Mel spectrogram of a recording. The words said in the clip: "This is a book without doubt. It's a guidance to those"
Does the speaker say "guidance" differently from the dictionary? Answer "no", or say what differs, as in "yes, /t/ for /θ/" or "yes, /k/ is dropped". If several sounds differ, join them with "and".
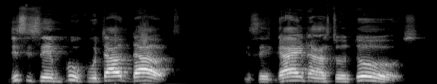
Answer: no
